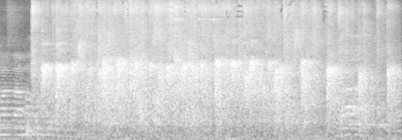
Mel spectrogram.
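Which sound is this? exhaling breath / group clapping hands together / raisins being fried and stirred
group clapping hands together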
